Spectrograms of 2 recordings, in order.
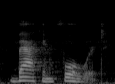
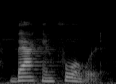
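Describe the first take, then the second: No difference in how they are said.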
